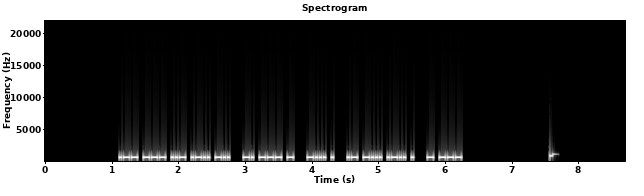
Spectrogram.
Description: Morse code, heard as a keyed tone, about 40 wpm, 700 Hz. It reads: WOULD NOT BE ABLE TO
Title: Sets of 5 Words 40wpm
